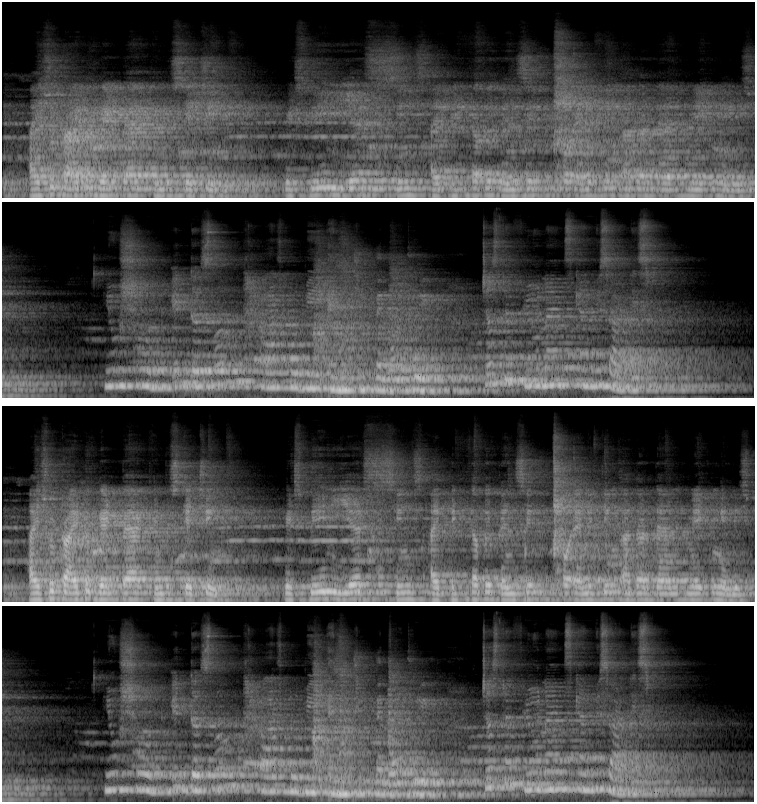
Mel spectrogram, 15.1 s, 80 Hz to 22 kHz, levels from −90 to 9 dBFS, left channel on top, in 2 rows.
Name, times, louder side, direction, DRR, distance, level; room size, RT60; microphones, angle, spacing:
voice 1, 0.0-7.5 8.4-8.5 8.9-9.0 10.0-10.4 10.6-11.7 12.1-13.3, right 4 dB, 75° right, 2 dB, 0.4 m, -24 dB
voice 2, 8.5-14.1, equal, 10° right, -3 dB, 0.7 m, -23 dB
6.6 x 3.5 x 4.5 m, 2.6 s
head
